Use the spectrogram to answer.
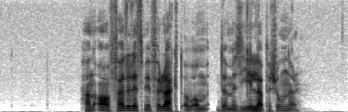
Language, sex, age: Swedish, male, 19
